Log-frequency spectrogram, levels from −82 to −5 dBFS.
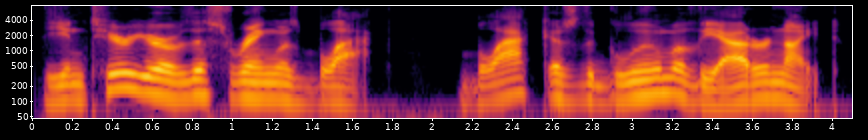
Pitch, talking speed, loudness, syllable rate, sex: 110 Hz, 220 wpm, -20 LUFS, 5.1 syllables/s, male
